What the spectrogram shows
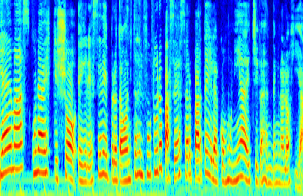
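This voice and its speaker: Over music in the background, a woman talks at a fairly quick pace with hardly any pauses, her high voice making very wide pitch swings. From Argentina, Córdoba province (Hernando). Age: young. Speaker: software engineering student. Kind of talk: podcast interview. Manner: hesitant, many fillers.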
